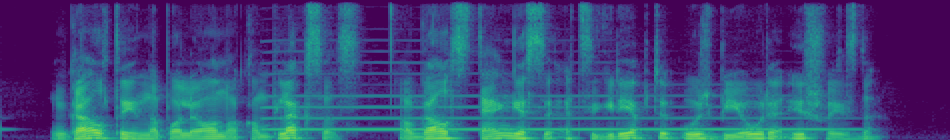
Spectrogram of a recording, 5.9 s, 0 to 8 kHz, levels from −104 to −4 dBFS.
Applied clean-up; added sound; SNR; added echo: none; Wind instrument, woodwind instrument; 15 dB; none.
